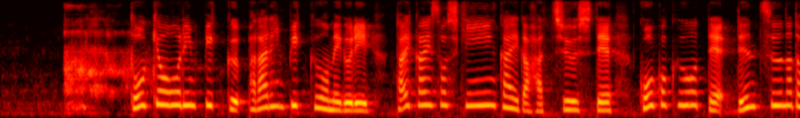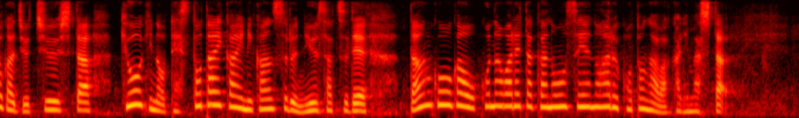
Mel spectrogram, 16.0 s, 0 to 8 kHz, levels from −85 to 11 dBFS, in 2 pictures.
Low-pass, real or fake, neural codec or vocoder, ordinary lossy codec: none; fake; codec, 16 kHz, 4 kbps, X-Codec, HuBERT features, trained on LibriSpeech; none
